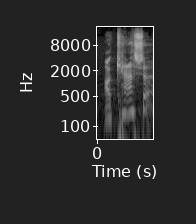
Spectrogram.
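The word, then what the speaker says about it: Akasha: Accent on the first syllable, Arkasha.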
